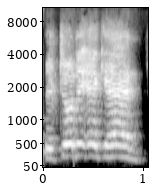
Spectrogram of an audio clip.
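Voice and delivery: high-pitched mock wail; put-on, high crying plea; crying child. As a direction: imitate a tearful kid complaining to Dad. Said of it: "crying and going".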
